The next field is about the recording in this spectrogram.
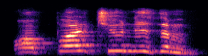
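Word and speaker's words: opportunism: ना उसने अपॉर्चुनिटी नेस इसको प्रोनाउंस करो ऑपर्चून जम ठीक है पोर्च जम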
